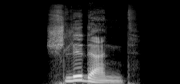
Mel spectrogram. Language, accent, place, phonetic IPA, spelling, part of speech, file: German, Germany, Berlin, [ˈʃlɪdɐnt], schliddernd, verb, De-schliddernd.ogg
- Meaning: present participle of schliddern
